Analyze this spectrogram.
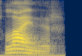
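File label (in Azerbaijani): "layner", Azerbaijani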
